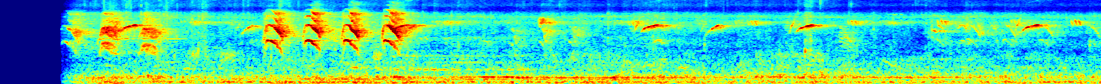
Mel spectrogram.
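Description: Small birds chirping: a quick run of four loud, falling chirps about two seconds in, then single arched chirps roughly once a second. A faint steady low hum runs underneath.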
